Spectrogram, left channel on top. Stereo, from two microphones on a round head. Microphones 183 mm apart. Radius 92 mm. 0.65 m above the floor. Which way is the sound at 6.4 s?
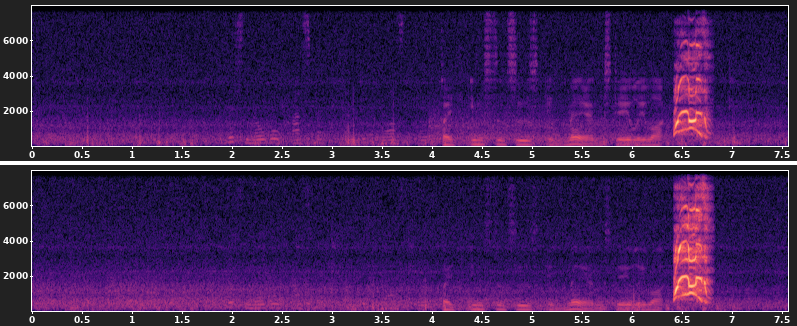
70° right (ahead or behind).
